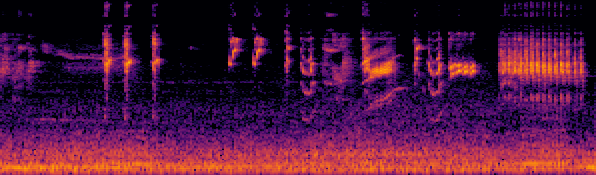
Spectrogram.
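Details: Red siskin in lively song, mixing sharp chirps, slurred whistles and twittering phrases, ending in a dense buzzy trill of rapidly repeated notes, with low hum beneath.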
